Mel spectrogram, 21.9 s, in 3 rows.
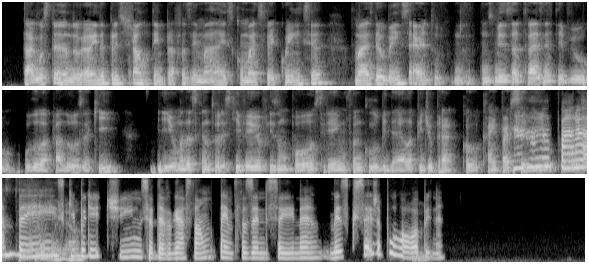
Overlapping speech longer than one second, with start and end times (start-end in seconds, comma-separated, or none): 13.7-15.7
